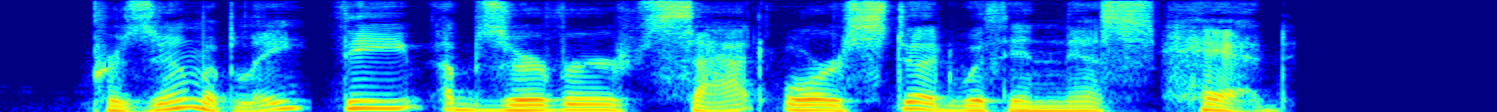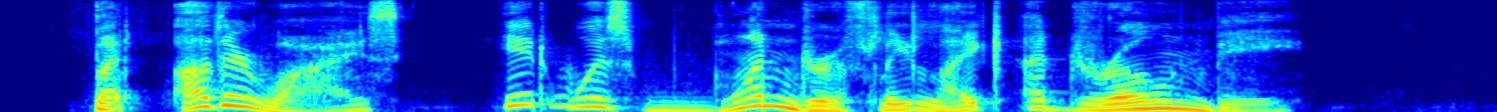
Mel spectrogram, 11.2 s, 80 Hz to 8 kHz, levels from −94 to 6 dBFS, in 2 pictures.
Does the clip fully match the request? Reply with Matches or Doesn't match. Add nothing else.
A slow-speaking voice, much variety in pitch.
Matches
